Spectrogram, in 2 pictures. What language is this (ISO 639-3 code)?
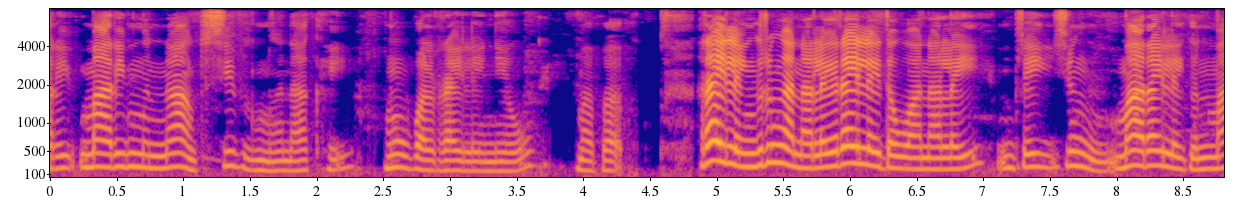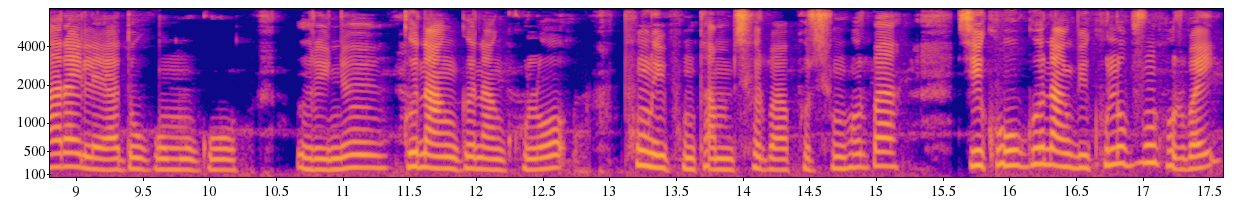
brx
